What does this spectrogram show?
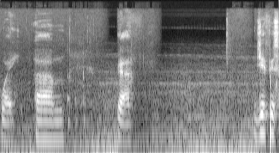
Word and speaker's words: GIF: I know it it's it's a g I know that but so is so is giraffe and gems and Gillette and stuff uh but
